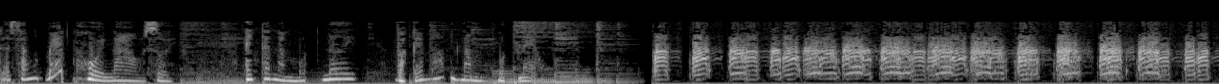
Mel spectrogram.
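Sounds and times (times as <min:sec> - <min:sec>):
speech: 0:00.1 - 0:05.7
flock of ducks quacking while being herded to feeding spot: 0:06.5 - 0:12.1.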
